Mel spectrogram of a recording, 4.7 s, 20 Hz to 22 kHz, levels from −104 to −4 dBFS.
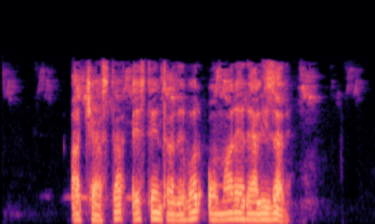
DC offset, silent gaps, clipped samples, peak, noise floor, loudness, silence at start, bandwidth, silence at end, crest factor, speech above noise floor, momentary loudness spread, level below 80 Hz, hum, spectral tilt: under 0.1%; none; under 0.1%; -2 dBFS; -57 dBFS; -19 LUFS; 0.9 s; 7.6 kHz; 0.75 s; 18 dB; 38 dB; 9 LU; -46 dBFS; none; -5 dB/octave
